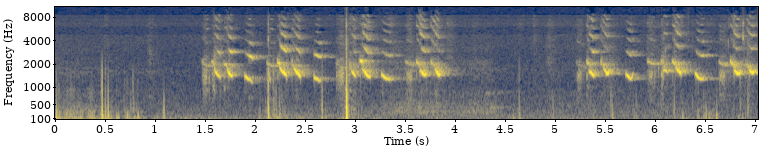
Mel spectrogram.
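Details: Eating pet parrot breaks into song: sharp clicks and taps open, then bursts of bright, falling whistled notes repeat in quick, irregular phrases, with a short gap midway.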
